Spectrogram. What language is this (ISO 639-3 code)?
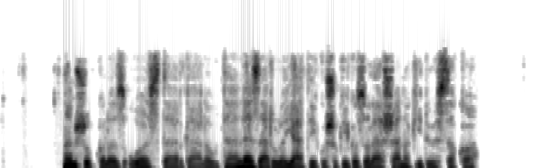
hun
